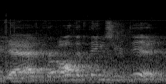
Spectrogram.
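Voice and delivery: ordinary talk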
